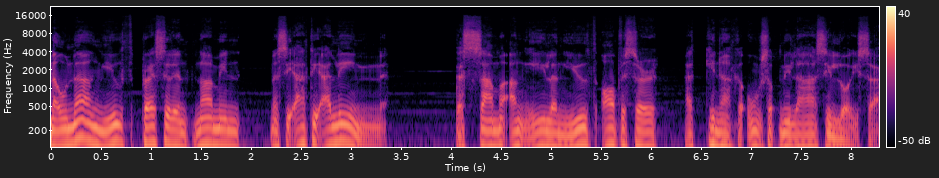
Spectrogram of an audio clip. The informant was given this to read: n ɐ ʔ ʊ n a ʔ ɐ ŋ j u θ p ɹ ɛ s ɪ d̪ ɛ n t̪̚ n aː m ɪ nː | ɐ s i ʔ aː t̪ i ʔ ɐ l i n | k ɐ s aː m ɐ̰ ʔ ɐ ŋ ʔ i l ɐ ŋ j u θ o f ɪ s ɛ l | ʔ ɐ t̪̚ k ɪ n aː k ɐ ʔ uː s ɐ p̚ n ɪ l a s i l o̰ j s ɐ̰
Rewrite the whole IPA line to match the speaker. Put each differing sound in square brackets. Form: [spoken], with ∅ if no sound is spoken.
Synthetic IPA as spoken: n ɐ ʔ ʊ n a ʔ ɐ ŋ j u θ p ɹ ɛ s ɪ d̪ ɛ n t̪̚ n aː m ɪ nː | ɐ s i ʔ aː t̪ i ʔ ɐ l i n | k ɐ s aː m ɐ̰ ʔ ɐ ŋ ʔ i l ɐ ŋ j u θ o f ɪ s ɛ [ɹ] | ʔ ɐ t̪̚ k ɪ n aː k ɐ ʔ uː s ɐ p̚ n ɪ l a s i l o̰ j s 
